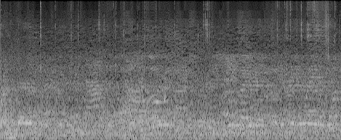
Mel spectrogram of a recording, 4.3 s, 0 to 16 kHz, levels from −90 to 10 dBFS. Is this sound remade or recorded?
recorded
